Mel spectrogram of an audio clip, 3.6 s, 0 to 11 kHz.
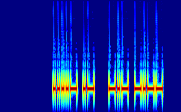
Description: Morse code, heard as a keyed tone, about 28 wpm, 700 Hz. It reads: 4A KY
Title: Field Day Exchanges Encore - 28wpm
